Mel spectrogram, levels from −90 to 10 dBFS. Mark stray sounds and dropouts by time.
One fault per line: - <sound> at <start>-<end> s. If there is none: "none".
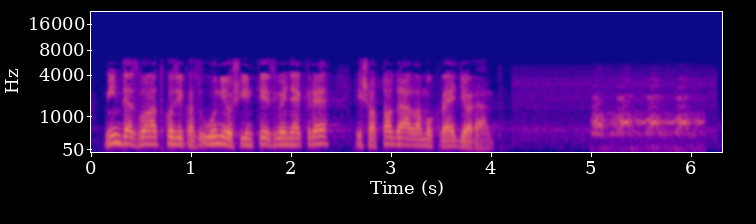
- bark at 5.0-6.2 s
